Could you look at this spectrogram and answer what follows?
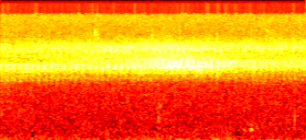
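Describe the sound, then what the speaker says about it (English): Cicadas drone in a steady high-pitched buzz across a quiet lake, heard from a kayak, with faint birdsong and a soft rustling background. The sound is low in level, and no one speaks. "Hearing the cicadas in the background,"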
